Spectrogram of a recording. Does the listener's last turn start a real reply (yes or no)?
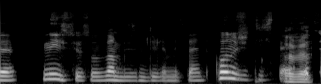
yes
